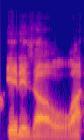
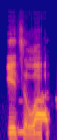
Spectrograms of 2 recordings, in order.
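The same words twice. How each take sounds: First: "It is a lot" lower and slow, uncontracted; drawn-out emphasis. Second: Said in the usual way. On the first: Real, not acted. Host sympathizing with someone living through it, drawn-out emphasis on "is a lot". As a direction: stretch out "It is a lot", dropping the pitch.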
